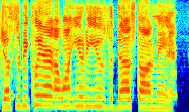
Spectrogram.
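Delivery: loud, high shouted yell. Voicing Scrambles batting fire off his body: Scrambles yelling out. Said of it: "he yells out".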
